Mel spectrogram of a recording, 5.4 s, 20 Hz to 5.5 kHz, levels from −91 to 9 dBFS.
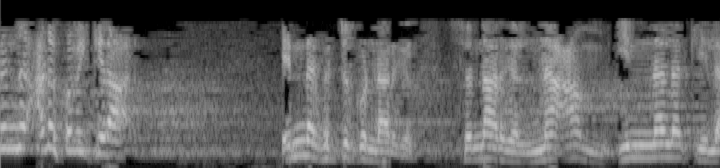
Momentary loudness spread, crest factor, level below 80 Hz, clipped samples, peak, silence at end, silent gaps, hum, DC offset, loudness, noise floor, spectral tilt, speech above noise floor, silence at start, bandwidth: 16 LU; 16 dB; -60 dBFS; under 0.1%; -4 dBFS; 0 s; none; none; under 0.1%; -20 LUFS; -41 dBFS; -7.5 dB/octave; 21 dB; 0 s; 4.1 kHz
